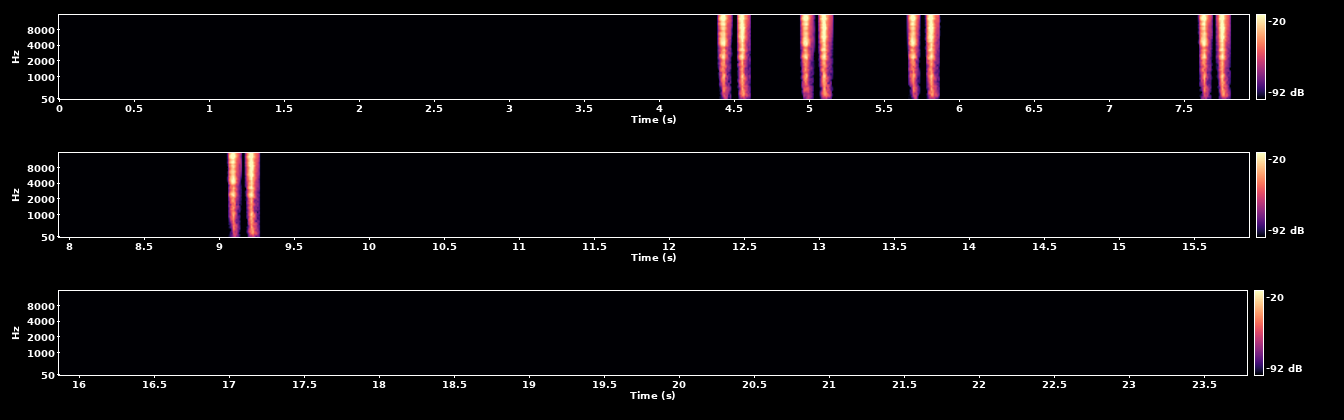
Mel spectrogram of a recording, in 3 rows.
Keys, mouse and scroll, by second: 2.8 alt+click, 4.5 alt+click, 7.7-10.8 drag, 10.8-11.4 scroll down 1, 11.9-13.2 scroll up 1, 13.4 scroll down 1, 14.0 ctrl+-.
